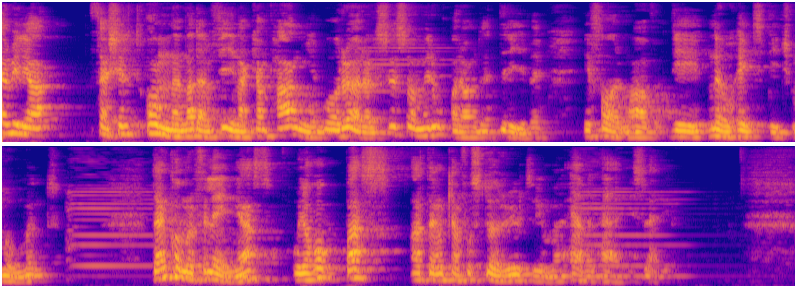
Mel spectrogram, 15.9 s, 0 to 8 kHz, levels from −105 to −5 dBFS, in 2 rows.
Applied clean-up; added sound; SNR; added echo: classical method WPE with log-MMSE.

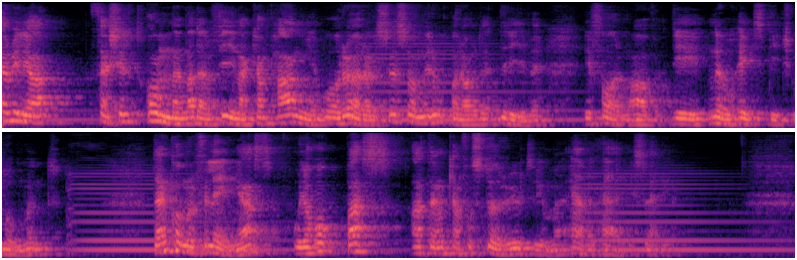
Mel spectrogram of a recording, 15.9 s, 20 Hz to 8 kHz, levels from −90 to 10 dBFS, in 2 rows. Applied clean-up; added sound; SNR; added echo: none; Bowed string instrument; 16 dB; reverberation time 0.9 s.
